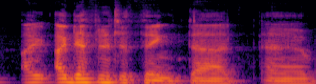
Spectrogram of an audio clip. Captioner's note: none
